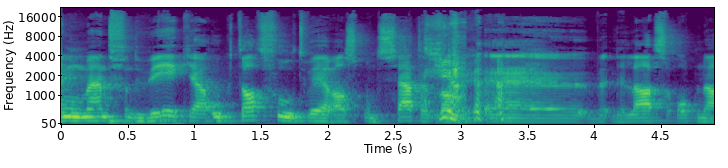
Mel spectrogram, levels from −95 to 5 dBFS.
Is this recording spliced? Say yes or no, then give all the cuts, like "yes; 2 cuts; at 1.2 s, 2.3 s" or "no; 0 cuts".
yes; 1 cut; at 3.0 s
